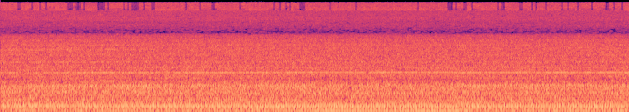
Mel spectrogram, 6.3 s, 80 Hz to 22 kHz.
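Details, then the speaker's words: 1990 Jeep Wrangler with carburetor, which previously had serious vacuum leaks, idling in neutral: uneven, stumbling beat around two per second, sounding like a miss with heavy shaking, then it stalls; engine misfire, cause not confirmed. "sounds like he's missing shaking like the dickens and quit me"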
